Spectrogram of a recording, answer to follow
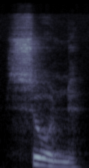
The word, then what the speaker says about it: Saône: I think it's Saône. S-A-O-N-E. Yeah, in my mind they would rhyme. Do they rhyme? Someone put a comment. Rhône and Saône. Rhône, Saône. Marianne says Saône.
